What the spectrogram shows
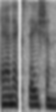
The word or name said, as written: annexation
